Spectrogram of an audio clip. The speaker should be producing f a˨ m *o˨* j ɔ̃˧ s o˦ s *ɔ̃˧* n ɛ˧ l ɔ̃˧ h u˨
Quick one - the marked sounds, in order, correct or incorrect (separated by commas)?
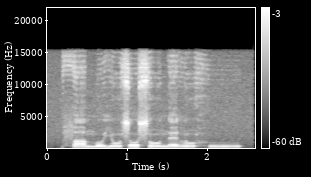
correct, incorrect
